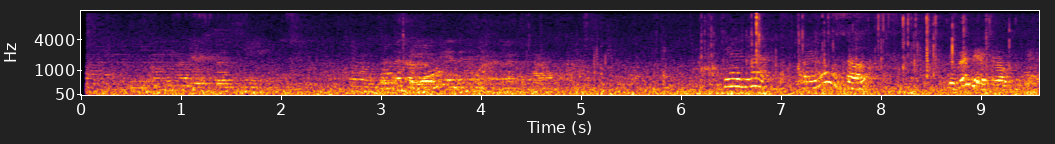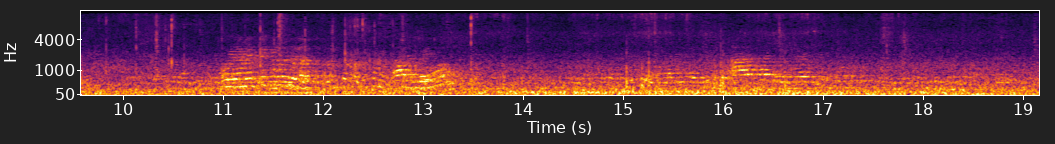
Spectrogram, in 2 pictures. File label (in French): les gens entrain de parler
